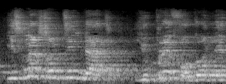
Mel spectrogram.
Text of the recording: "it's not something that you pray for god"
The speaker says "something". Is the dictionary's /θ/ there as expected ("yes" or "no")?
no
